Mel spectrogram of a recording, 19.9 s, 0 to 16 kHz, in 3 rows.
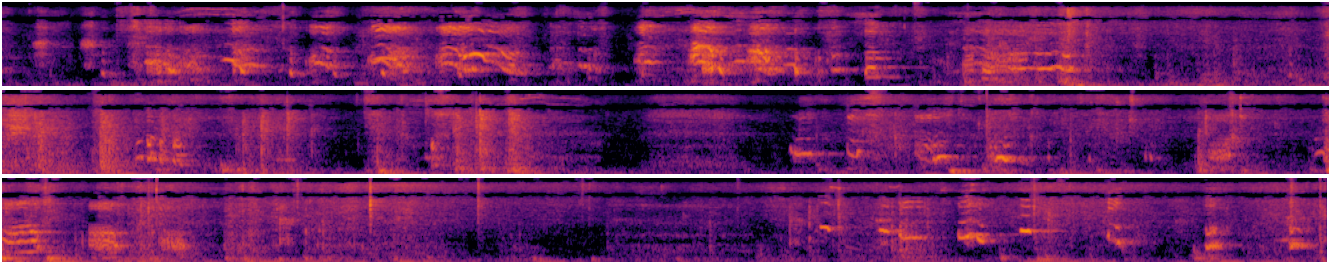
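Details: Four-week-old Old English Sheepdog puppies from Ellie's litter, born 10/23/22, eat a snack from a muffin tin; scattered high, wavering whimpers and squeaks rise over steady chewing, lapping and shuffling noises throughout.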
